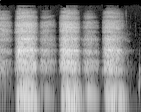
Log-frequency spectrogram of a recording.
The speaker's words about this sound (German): also mit rausgestreckter Zunge einfach kurz so ein bisschen hecheln.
